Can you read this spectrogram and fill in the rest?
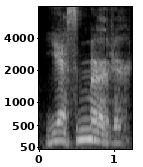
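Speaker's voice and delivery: unvoiced villainous whisper; sinister whisper. Player deciding to murder the friend, sinister whisper. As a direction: breathe it like a plotter.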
